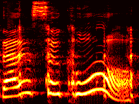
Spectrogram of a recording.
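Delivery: high, slow and delighted; thrilled. Retold or imitated. Telling Pauline how cool the front page is, thrilled. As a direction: gush it like the best news ever.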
